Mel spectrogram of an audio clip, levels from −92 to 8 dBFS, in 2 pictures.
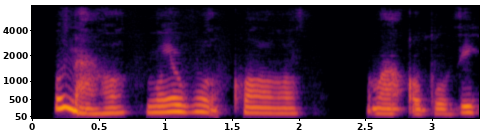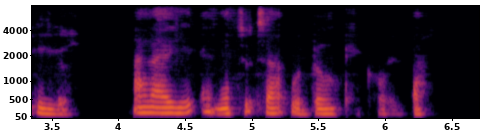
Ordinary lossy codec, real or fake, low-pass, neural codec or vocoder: none; fake; none; codec, 16 kHz, 1 kbps, FunCodec, trained on LibriTTS, 50 frames a second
